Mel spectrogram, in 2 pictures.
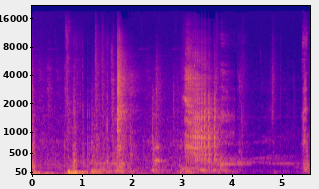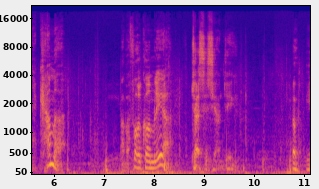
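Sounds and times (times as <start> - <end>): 
heavy thud of a door opening: 0.7 - 4.0
speech: 5.9 - 6.3, 7.4 - 9.8, 10.8 - 11.1.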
